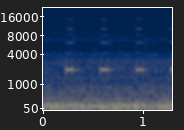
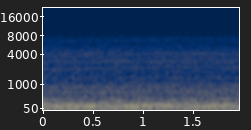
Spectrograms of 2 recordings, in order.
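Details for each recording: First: AMI BIOS seven-beep POST error from a mystery i486 DX2 tower with turbo engaged: short sharp high beeps repeating about three times a second over steady fan hum. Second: Mystery 486 tower PC with Intel i486 DX2, American Megatrends BIOS previously giving 3-beep and 8-beep codes, turbo off: steady low fan hum, no beeps; normal POST boot with wonky display, flashing bars and cursor.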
